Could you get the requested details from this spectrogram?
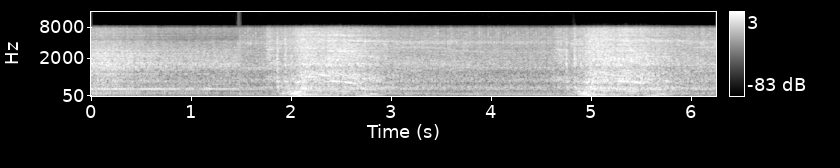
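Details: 2012 Honda CR-V, noise near the valves/top of engine, like a VTC actuator or timing chain: brief knock at start-up then settles to idle; caused by a stretched, worn serpentine belt, pulleys checked fine.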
